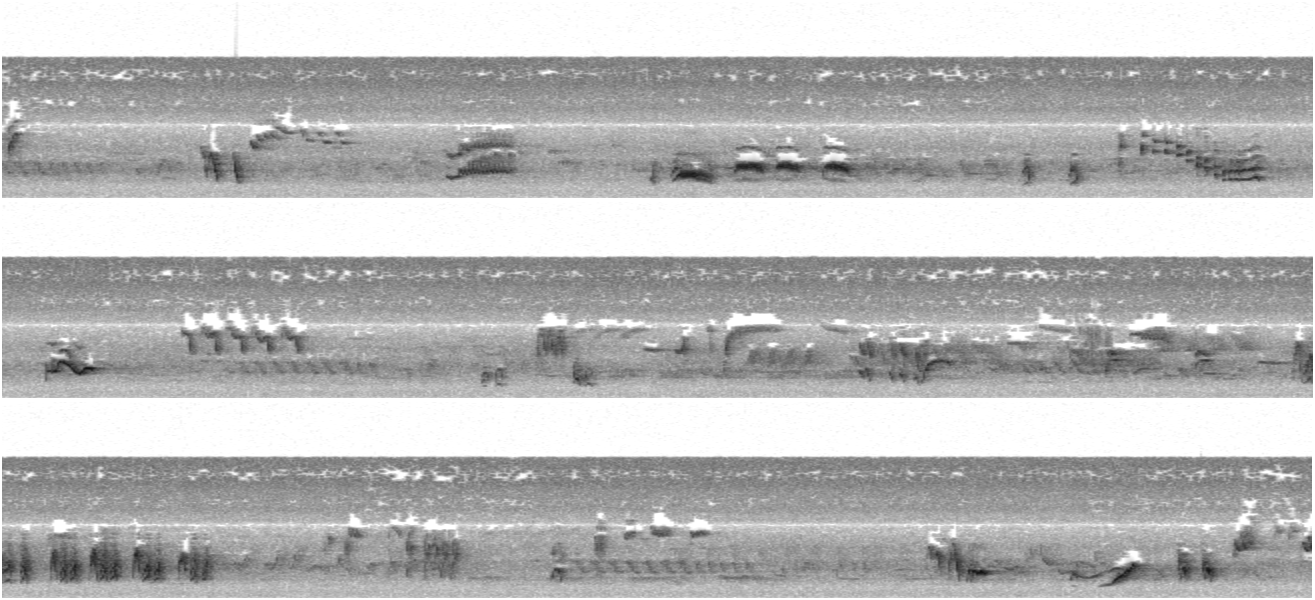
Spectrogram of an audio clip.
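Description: Several birds singing and calling: short chirps, quick downward whistles and rapid trills, overlapping one another, over a faint steady hiss.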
